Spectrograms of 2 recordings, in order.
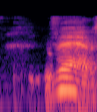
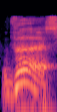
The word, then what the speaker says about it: verse: that is this word how did you read this word there ver yes I hear it all the time this way but it's not ver who knows how to say this word it's about and do you know what it means verse yes verse the first verse it's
